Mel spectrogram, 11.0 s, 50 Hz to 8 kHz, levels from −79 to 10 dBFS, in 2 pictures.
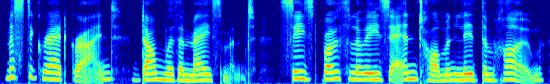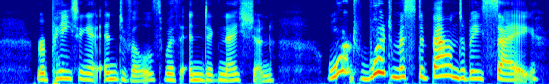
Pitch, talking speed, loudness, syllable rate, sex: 225 Hz, 130 wpm, -19 LUFS, 4.1 syllables/s, female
